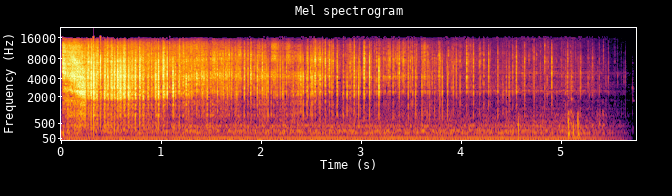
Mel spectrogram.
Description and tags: tiny sizzle
a drop of water fell on the surface of a coffee pot hot plate and made this sound as it bounced around.
SonyMD (MZ-N707)
spark, electric, sizzle, hot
